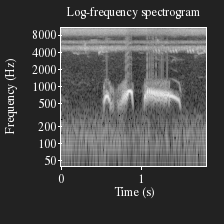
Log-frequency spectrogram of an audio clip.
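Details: Loud call of a spotted dove: two quick, slightly rising hooted notes leading into one long, smooth, falling coo, with low background rumble and a thin high steady whine.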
